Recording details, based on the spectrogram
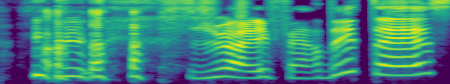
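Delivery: mocking, teasing, high and drawn out. Repeating the other speaker's line back: mocking imitation of the other speaker. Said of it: "qui prend la phrase la plus sensible".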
